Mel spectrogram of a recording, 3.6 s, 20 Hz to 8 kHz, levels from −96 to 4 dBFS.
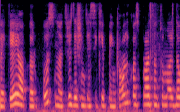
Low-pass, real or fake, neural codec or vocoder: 7.2 kHz; fake; codec, 16 kHz in and 24 kHz out, 2.2 kbps, FireRedTTS-2 codec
